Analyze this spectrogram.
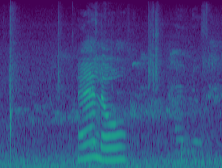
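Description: A young girl calls out nearby.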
